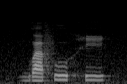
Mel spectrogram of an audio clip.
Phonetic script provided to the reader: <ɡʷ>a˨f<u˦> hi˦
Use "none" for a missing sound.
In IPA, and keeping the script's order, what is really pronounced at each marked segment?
ɡʷ, u˦

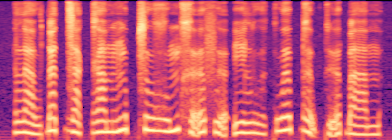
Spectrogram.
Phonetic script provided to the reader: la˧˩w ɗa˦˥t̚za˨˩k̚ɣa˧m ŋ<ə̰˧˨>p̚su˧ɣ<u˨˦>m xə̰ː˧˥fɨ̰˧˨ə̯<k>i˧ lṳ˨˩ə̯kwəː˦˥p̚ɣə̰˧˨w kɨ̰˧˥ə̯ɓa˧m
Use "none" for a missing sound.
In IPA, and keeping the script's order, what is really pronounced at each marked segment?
ə˦˥, u˨˦, ʔ

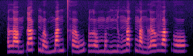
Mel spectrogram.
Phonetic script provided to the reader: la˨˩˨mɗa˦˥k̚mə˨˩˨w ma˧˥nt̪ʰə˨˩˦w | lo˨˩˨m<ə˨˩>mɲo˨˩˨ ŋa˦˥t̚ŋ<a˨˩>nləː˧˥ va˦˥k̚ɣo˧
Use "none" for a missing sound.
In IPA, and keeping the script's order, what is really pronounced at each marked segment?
ə˨˩˨, a˨˩

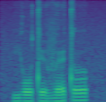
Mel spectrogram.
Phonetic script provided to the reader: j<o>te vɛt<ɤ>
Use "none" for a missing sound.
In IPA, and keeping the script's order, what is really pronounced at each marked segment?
o, ɤ

